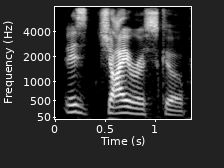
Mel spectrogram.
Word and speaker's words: gyroscope: It is gyroscope, right? It's like with a J sound, not a G sound.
